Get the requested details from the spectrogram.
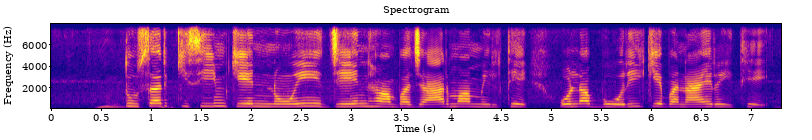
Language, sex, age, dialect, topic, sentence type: Chhattisgarhi, female, 25-30, Western/Budati/Khatahi, agriculture, statement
